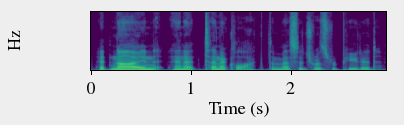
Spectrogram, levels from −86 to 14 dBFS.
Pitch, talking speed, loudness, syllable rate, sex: 130 Hz, 205 wpm, -20 LUFS, 5.8 syllables/s, male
